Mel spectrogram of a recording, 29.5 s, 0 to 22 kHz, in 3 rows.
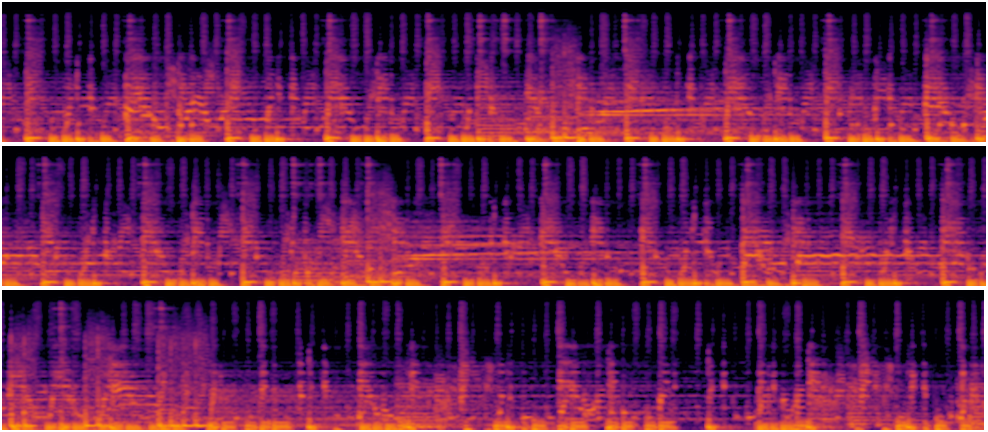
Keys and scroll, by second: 5.4 ctrl+t, 22.3 ctrl+l.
